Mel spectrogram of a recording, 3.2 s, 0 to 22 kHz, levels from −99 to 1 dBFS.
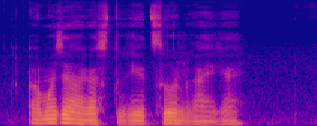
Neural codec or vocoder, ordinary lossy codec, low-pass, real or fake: vocoder, 44.1 kHz, 128 mel bands every 512 samples, BigVGAN v2; none; none; fake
